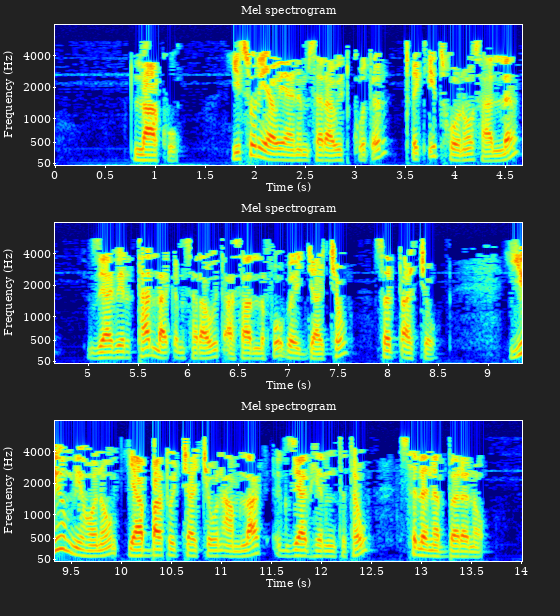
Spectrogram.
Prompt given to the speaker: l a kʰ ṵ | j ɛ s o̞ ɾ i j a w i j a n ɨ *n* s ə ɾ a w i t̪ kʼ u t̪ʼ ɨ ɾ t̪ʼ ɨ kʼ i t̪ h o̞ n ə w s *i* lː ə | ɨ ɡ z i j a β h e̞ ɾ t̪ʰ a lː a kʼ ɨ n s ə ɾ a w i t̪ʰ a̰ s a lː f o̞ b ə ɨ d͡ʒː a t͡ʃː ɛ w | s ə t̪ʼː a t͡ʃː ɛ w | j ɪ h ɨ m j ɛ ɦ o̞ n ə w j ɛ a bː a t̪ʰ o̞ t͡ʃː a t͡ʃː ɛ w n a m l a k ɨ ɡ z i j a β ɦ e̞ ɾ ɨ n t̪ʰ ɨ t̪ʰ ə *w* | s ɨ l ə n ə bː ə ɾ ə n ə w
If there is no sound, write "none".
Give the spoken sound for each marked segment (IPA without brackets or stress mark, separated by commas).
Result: m, a, w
